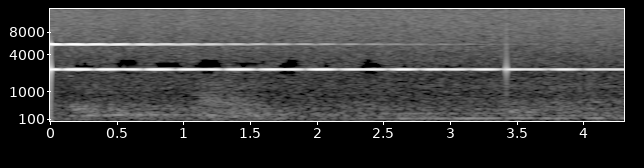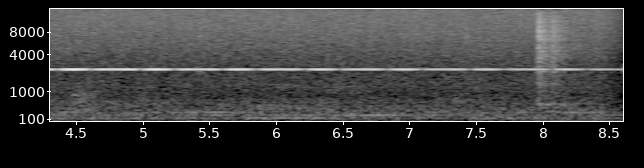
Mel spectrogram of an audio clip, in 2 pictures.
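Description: A single struck chime ringing with a high, pure tone. It fades slowly over several seconds with an even wavering pulse in its loudness.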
